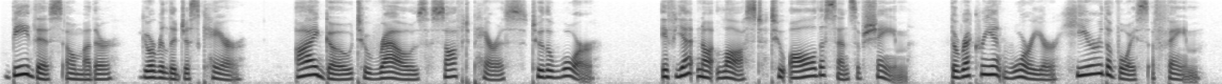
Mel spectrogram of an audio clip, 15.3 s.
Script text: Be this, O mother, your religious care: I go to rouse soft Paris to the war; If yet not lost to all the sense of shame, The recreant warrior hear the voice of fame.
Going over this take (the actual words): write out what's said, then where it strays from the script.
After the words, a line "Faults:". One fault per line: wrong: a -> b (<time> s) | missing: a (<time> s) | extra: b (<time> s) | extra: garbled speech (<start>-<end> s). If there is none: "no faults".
Be this, O mother, your religious care: I go to rouse soft Paris to the war; If yet not lost to all the sense of shame, The recreant warrior hear the voice of fame.
Faults:
no faults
